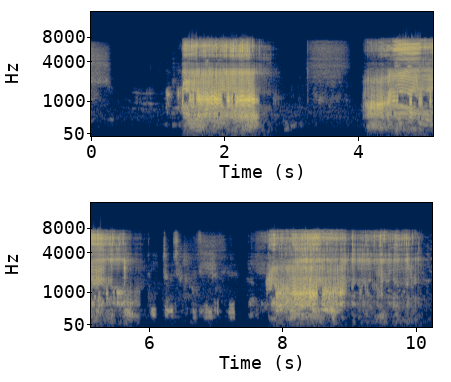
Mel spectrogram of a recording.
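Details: Sleeping boy: loud, harsh rattling snores in three long bursts with quiet gaps between breaths: ordinary snoring.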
